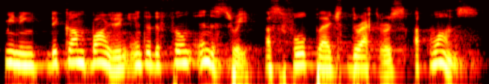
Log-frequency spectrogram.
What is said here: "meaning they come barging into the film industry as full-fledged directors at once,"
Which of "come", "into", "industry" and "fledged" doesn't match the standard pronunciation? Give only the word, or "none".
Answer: fledged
